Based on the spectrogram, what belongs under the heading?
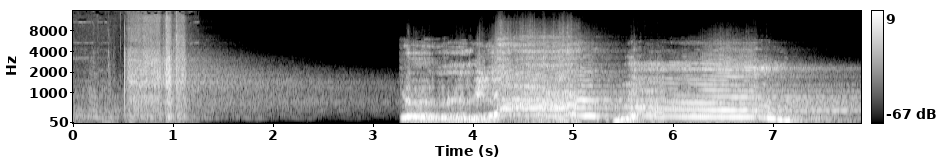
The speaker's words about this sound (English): From somewhere out of sight, the monster let out an almighty howl.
